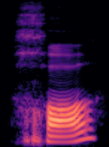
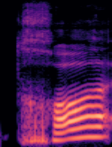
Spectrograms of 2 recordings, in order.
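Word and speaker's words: خ: So kha and ghain, the point of pronunciation, the sound of kha and ghain comes out from the top of our throat.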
